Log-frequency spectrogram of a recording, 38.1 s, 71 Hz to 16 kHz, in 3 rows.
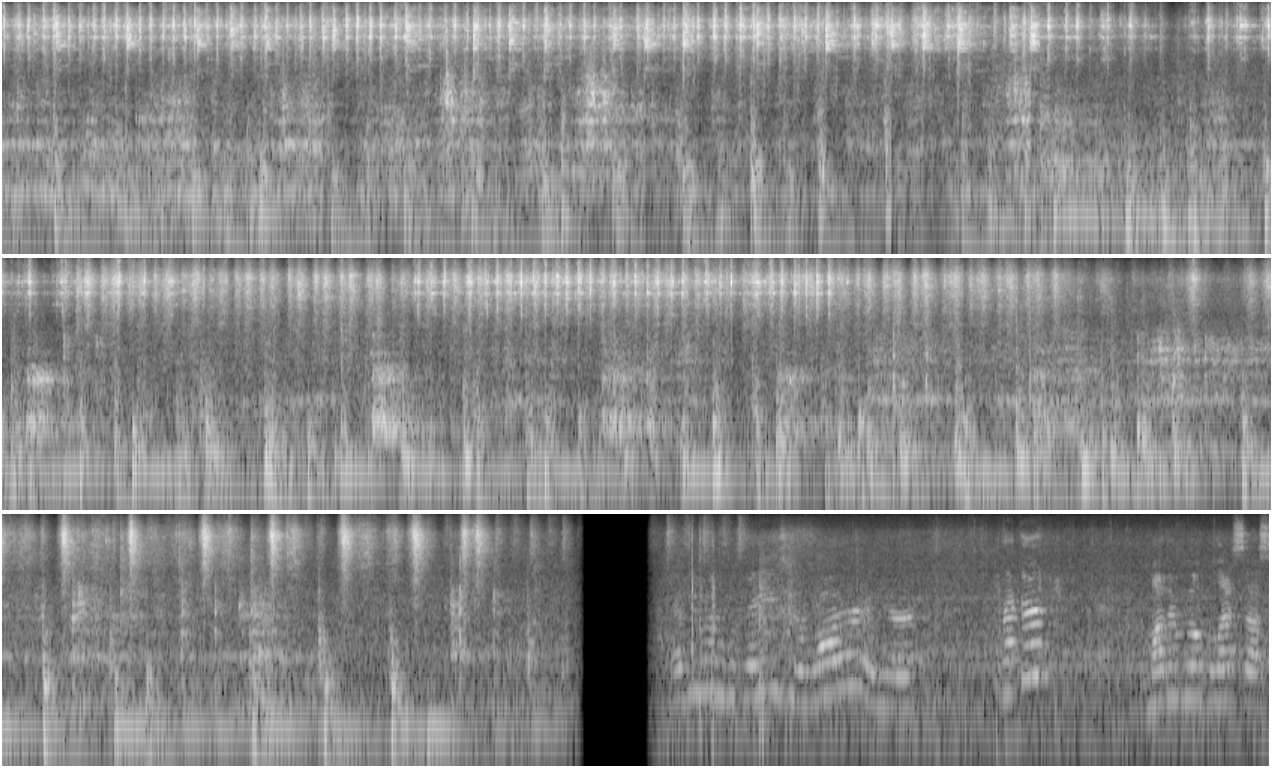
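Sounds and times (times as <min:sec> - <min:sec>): low sustained tone: 0:00.0 - 0:29.1
fast shaker rhythm: 0:00.0 - 0:31.2, 0:32.0 - 0:34.0.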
